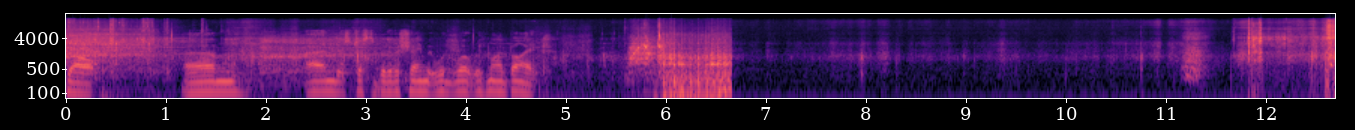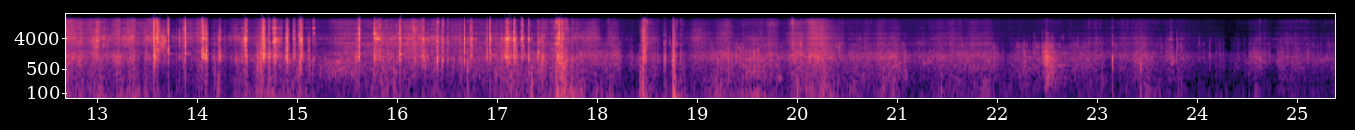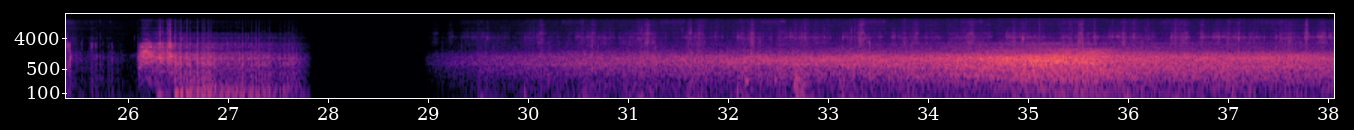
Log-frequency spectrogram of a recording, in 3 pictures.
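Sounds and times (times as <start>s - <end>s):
microphone contact rustling: 7.5s - 25.4s
low hum: 29.2s - 38.0s.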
